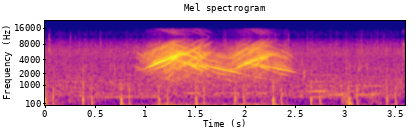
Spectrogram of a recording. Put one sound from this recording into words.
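A magic spell rings out with a bright shimmering chime.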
